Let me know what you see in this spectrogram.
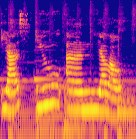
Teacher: These sounds are produced by raising the middle part of the tongue to the hard palate. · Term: palatal sounds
